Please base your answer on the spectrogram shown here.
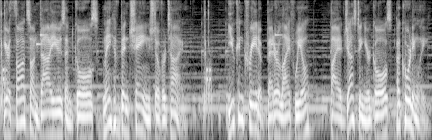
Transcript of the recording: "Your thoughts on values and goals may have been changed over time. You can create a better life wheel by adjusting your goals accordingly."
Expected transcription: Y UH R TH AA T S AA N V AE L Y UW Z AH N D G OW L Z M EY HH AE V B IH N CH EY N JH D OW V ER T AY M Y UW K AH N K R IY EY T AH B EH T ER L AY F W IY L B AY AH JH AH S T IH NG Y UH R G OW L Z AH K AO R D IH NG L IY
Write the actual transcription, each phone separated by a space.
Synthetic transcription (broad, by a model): Y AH R TH AA T S N V AE L Y UW Z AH N G OW L Z M EY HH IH V B IH N CH EY N JH D OW V ER T AY M Y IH K AH N K R IY EY T AH B EH T ER L AY F W IY L B AY AH JH AH S T IH NG Y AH R G OW L Z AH K AO R D IH NG L IY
